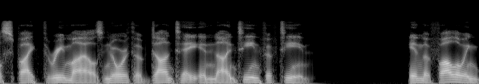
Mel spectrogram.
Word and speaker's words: Dante: the ccno had reached dante rhymes with ant virginia a tiny village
